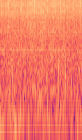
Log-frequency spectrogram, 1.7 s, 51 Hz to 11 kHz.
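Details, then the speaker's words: 1999 Jeep Cherokee 4.0 inline-six, cold start right after new Champion Copper Plus plugs, cap, rotor and wires at 60,000 miles: smooth, low, even idle with no misfire or ticking, sounds like the old plugs. "Sounds just like the old plugs. Can't even tell a difference. That's a cold start, so once it gets to normal operating temperature, I will"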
